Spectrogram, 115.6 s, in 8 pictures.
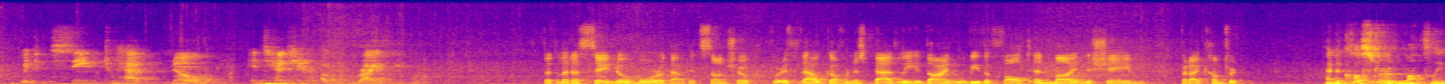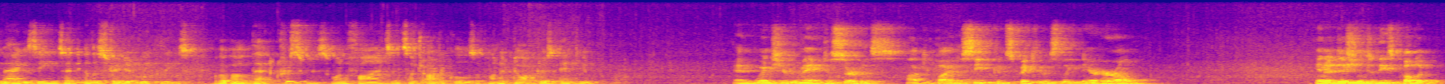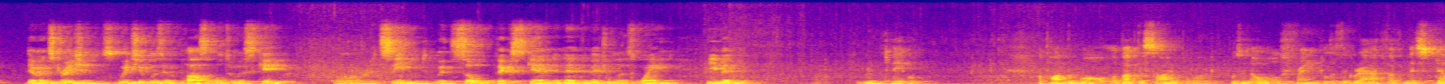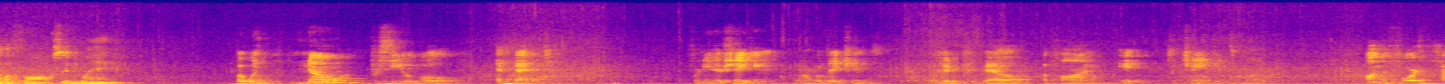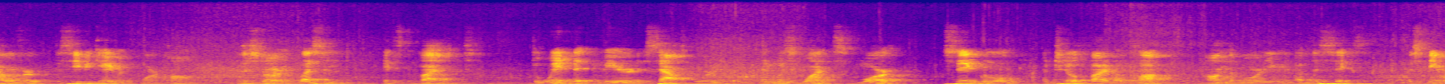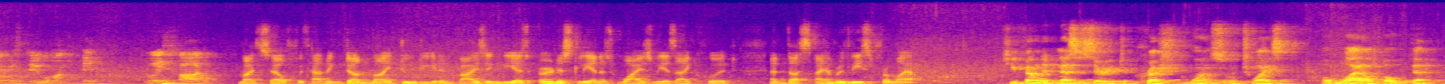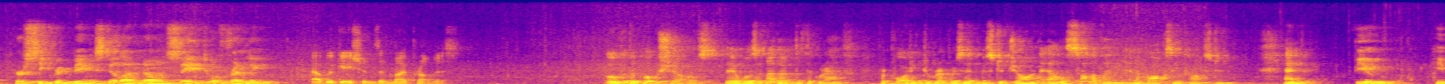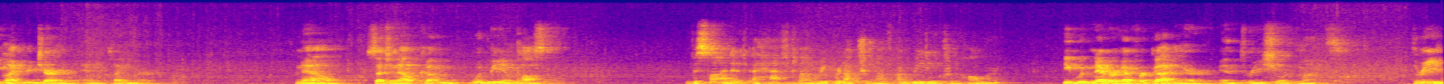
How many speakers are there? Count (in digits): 4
